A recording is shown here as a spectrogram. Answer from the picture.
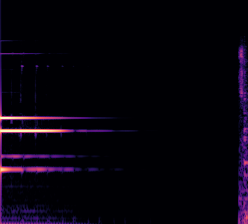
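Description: Two-note ding sound effect, the second note lower and struck right at the start, both ringing out and fading within about a second, as a low music bed fades away. It marks the cut to an announcement title card.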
